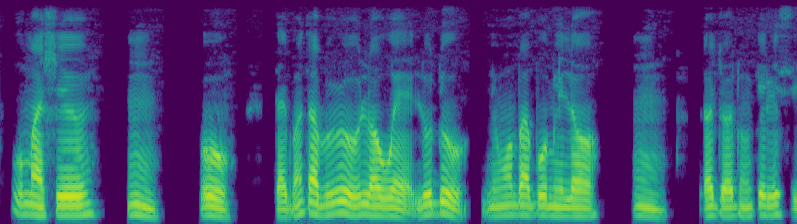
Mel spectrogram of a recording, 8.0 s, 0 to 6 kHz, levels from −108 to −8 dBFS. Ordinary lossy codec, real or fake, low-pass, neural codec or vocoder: none; real; 5.4 kHz; none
